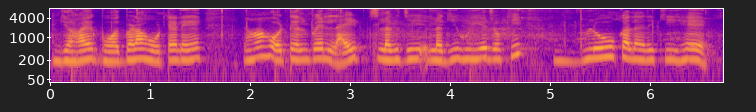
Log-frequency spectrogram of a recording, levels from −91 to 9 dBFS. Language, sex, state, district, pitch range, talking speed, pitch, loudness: Hindi, female, Andhra Pradesh, Chittoor, 205-225 Hz, 180 wpm, 210 Hz, -18 LUFS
